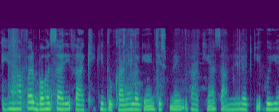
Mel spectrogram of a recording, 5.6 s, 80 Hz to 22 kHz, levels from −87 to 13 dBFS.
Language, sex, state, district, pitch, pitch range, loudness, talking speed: Hindi, female, Bihar, Katihar, 190 Hz, 180-200 Hz, -18 LUFS, 160 wpm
